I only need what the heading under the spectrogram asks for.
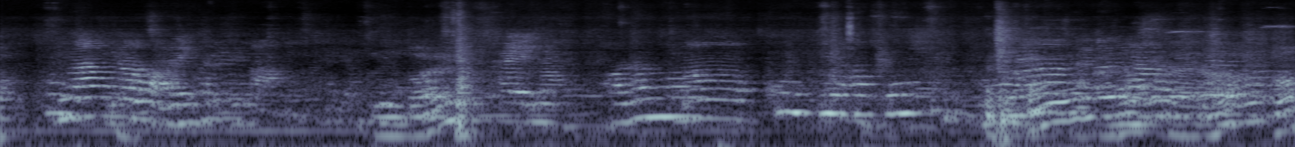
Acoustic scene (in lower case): crowded indoor space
